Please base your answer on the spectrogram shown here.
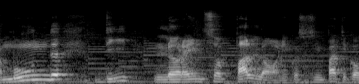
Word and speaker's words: Mooned: fa, sono un ignorante, lo chiamai Mooned per tutto il tempo, ma ovviamente si pronuncia Mooned, di Lorenzo Palloni, questo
